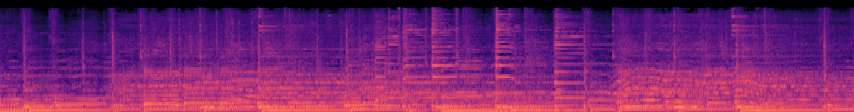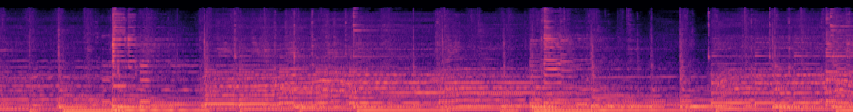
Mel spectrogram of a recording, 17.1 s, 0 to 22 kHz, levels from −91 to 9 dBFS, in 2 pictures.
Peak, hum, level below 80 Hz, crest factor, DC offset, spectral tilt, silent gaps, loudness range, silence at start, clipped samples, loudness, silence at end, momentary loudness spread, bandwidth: -6 dBFS; none; -32 dBFS; 16 dB; under 0.1%; -6 dB/octave; none; 1 LU; 0 s; under 0.1%; -24 LUFS; 0 s; 5 LU; 16 kHz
